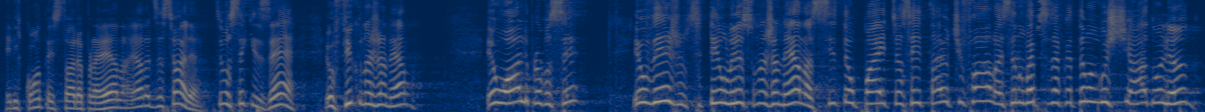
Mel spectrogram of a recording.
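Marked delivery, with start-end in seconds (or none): 1.8-12.0 kind stranger. Acted. Woman offers help on train.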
